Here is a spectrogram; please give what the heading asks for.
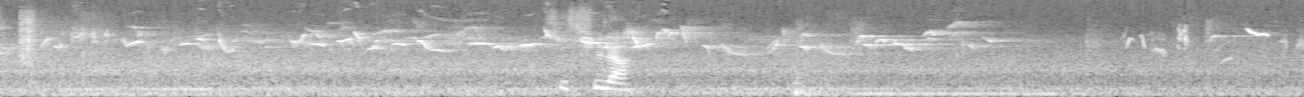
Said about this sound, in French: c'est quoi ça à votre avis Et on s'est fait avoir. C'était une fauvette à tête noire.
